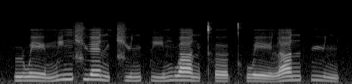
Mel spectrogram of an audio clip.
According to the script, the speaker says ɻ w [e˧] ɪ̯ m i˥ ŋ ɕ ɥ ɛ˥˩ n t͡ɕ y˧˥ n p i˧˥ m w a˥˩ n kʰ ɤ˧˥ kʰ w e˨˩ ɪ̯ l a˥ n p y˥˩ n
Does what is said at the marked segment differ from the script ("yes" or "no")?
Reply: yes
